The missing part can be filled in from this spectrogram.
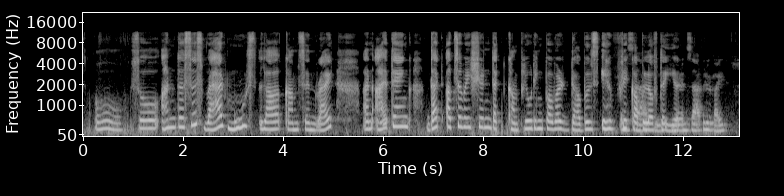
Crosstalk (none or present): present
